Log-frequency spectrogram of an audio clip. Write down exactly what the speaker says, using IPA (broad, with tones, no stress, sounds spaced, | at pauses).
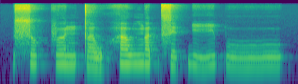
s ʊ˧ k̚ f ɵ˧ n t̪ ɐ˨˩ w h ɐ˥ w ŋ ɐ˥ t̚ s ɪ˨˥ k̚ iː˨˥ p uː˨˧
